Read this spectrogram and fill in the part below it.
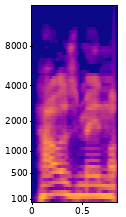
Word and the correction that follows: Houshmandzadeh: Oh, Houshmandzadeh. – There you go. Boom. – Houshmandzadeh.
